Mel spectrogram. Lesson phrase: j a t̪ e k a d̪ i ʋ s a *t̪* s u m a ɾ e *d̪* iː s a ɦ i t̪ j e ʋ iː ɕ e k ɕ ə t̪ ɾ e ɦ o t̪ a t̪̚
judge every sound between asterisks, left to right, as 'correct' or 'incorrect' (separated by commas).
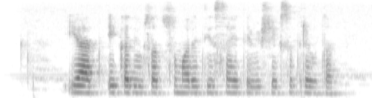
correct, incorrect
